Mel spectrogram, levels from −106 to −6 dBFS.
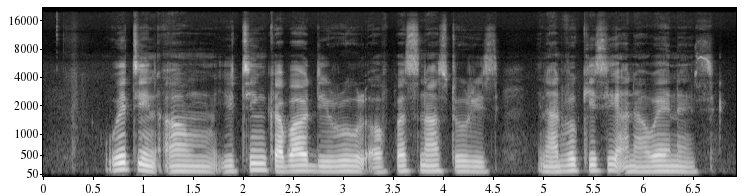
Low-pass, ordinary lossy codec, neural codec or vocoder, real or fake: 19.8 kHz; none; none; real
